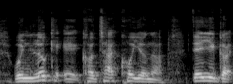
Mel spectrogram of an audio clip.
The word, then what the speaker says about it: কথা কইও: The pronunciation is Kotha Koiyo.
